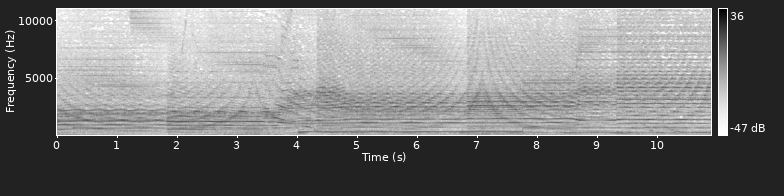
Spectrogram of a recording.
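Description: Experimental synthesizer drone music played live on a Novation Supernova II: layered held tones under crisscrossing, sweeping pitch glides. A low note holds steady from about four seconds in to nearly eight.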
